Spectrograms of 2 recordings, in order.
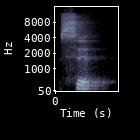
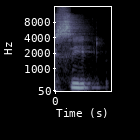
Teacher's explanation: when they're not kept short, the i ends up sounding like the tense e.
